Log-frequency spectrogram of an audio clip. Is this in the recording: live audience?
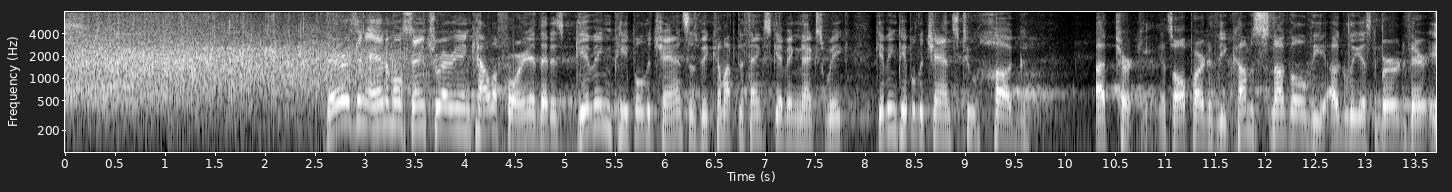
yes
